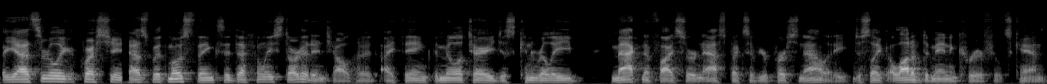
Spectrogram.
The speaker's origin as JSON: {"language": "English", "country": "Netherlands", "tie": "born or raised there", "said": "I grew up in the Netherlands."}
